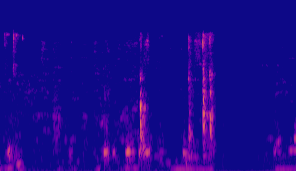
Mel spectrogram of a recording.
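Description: Faint clicking over a video-call line, with two sharper clicks about two and three seconds in, and a faint voice and a low hum that comes and goes.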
